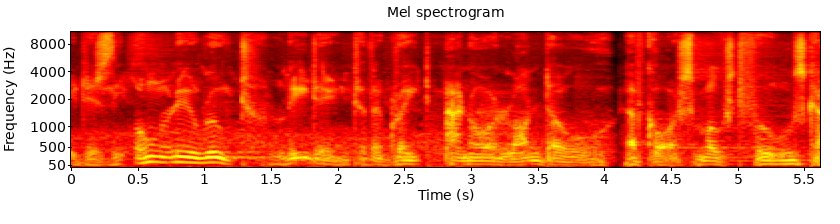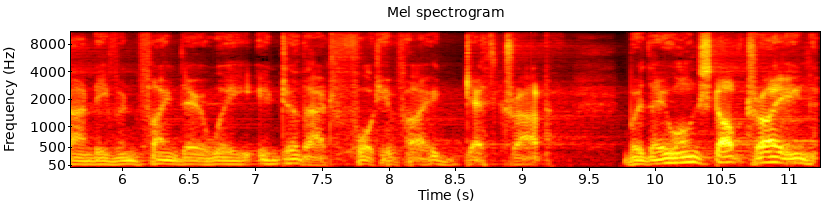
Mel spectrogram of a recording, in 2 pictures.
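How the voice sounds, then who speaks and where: A man at a fairly slow pace, with clear background noise. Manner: sardonic, scornful.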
